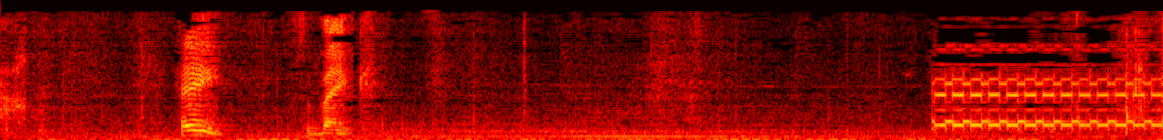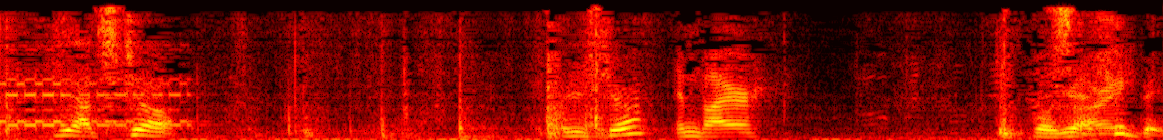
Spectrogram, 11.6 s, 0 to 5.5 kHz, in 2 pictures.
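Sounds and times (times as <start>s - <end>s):
speech: 0.9s - 2.0s, 6.1s - 7.5s, 8.6s - 9.7s, 11.0s - 11.6s
telephone ringing: 4.7s - 7.0s.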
